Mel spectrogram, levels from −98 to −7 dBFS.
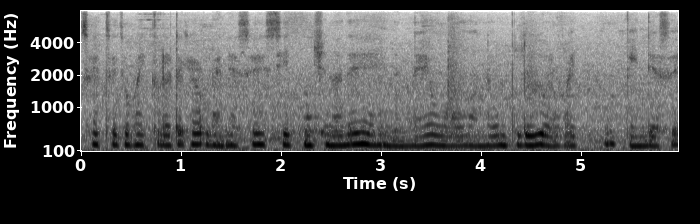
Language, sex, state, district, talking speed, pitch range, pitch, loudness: Nagamese, female, Nagaland, Dimapur, 200 wpm, 200-225 Hz, 210 Hz, -16 LUFS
